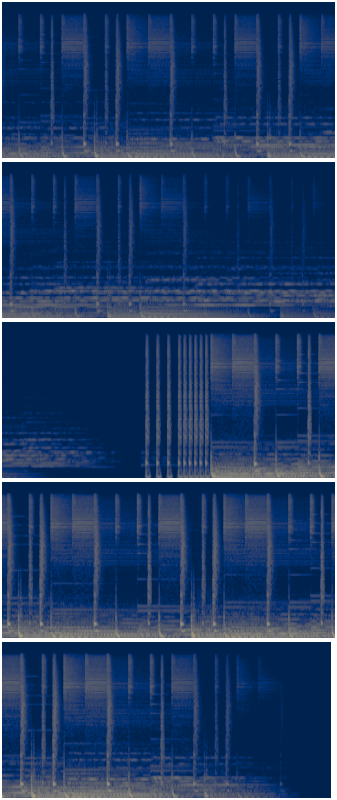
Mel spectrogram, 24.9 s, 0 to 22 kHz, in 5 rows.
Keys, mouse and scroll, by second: 1.9 click, 7.2-11.3 drag, 7.8 typing, 12.7 scroll up 1, 13.8-18.1 drag, 21.5 space.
